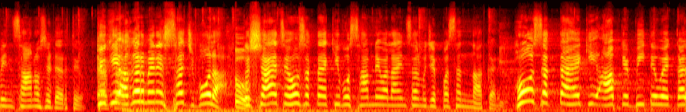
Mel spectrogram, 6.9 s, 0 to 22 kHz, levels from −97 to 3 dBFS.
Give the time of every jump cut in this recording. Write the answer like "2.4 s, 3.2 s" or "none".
0.9 s, 2.3 s, 5.0 s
